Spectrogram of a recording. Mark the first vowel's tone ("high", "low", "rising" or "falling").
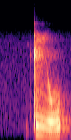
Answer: low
